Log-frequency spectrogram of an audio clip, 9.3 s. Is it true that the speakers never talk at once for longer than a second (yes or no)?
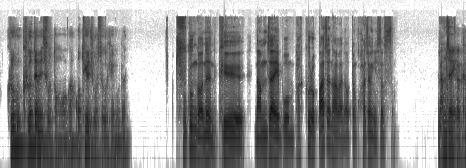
yes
